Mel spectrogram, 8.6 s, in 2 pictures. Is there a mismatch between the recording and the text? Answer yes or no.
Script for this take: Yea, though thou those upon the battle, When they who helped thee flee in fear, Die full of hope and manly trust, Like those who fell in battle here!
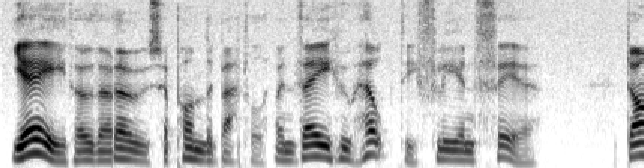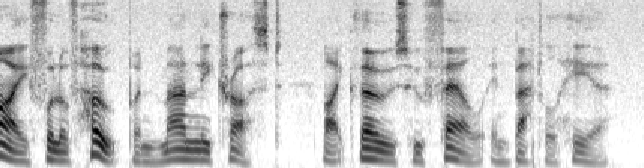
no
